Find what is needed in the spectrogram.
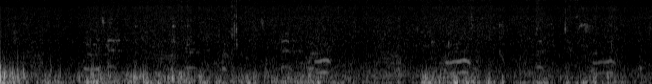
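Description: A few short bird calls, about three and four and a half seconds in, over a faint rumble of wind on the microphone.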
